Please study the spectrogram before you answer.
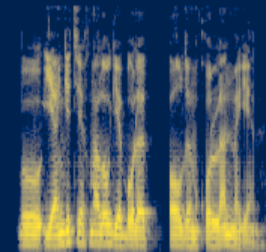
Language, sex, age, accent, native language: Uzbek, male, 18-24, Samarqand, Uzbek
